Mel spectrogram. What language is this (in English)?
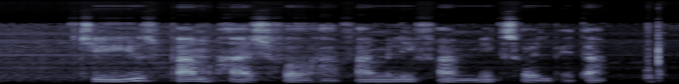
Nigerian Pidgin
